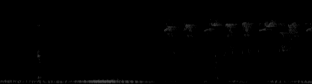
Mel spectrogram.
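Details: Kept brown Lined Seedeater being warmed up breaks into a bright, rapid high twitter partway through, over a steady low background hum.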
